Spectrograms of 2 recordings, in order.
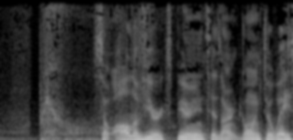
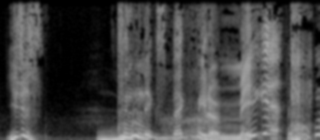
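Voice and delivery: incredulous; 12 semitones higher, slower than usual. Retold or imitated. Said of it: "And I was like".

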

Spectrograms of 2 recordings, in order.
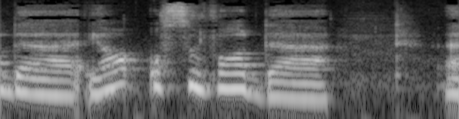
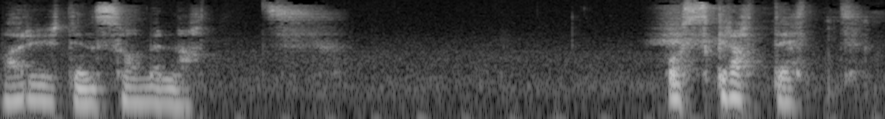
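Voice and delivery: mock poem recital; 5 semitones lower, 9 dB quieter than usual. Shown as a demonstration. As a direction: recite it like a solemn poem, quietly. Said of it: "hvis diktet begynner sånn". (stille, høytidelig diktlesning)

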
